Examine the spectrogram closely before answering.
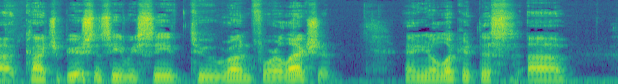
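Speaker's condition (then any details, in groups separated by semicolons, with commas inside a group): No condition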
